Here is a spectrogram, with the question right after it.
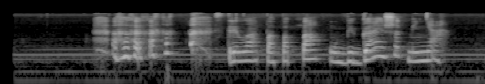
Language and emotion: Russian, positive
